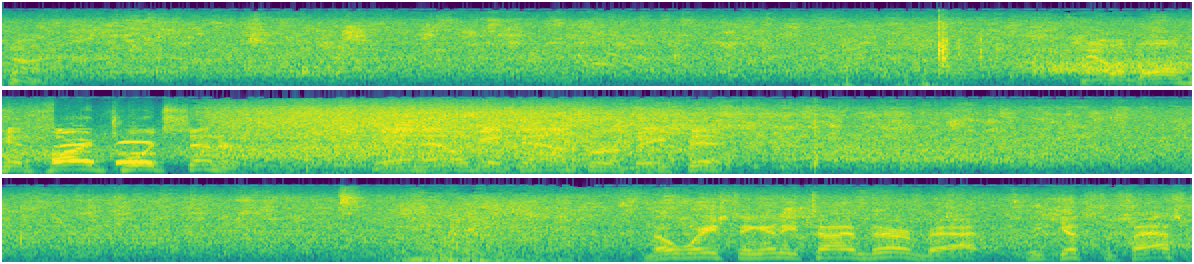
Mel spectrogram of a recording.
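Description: A stadium crowd cheers.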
